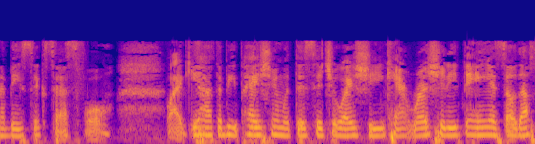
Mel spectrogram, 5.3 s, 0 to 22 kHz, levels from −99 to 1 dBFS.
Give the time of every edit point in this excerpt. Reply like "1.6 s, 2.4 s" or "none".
1.7 s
